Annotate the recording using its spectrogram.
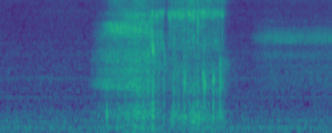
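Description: A man slurps tea loudly from a small cup.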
